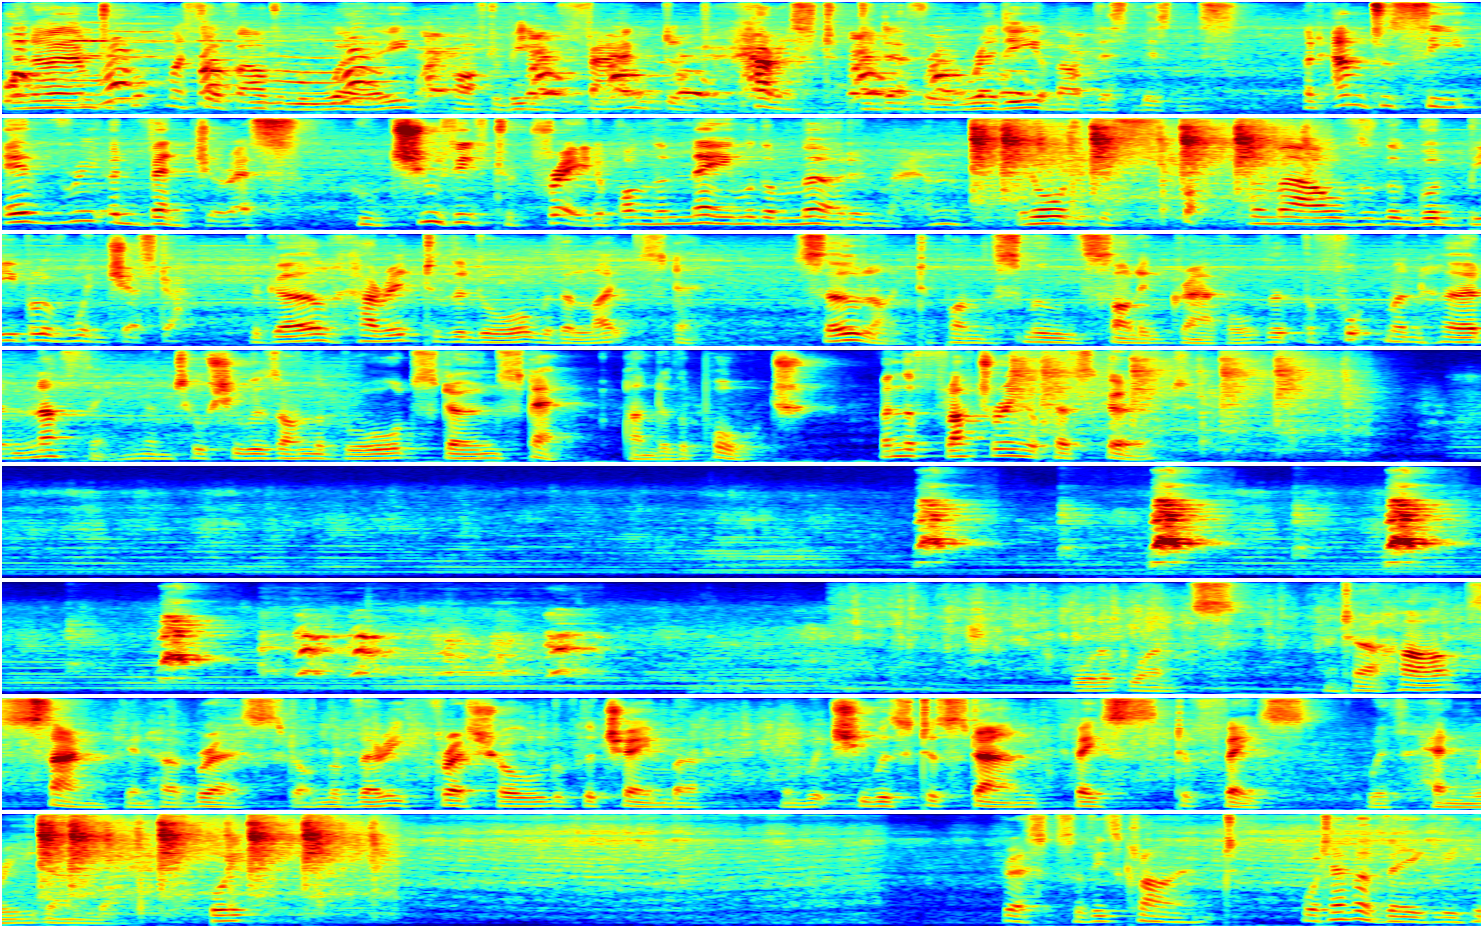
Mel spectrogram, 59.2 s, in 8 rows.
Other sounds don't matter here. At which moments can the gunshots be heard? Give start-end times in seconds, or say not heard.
12.2-14.1, 27.2-29.1, 52.0-53.8.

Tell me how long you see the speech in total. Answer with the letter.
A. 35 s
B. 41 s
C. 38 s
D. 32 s
B.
